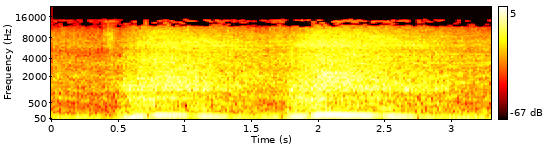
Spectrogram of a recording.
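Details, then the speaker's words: Rover 25 after coolant change and cambelt tension adjustment fixed a strange cam cover noise: two quick throttle blips, revs rising and falling cleanly with no rattle or squeal; normal, healthier revving. "sounds much healthier don't so you can hear the difference how many millions of revs is it doing th000"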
